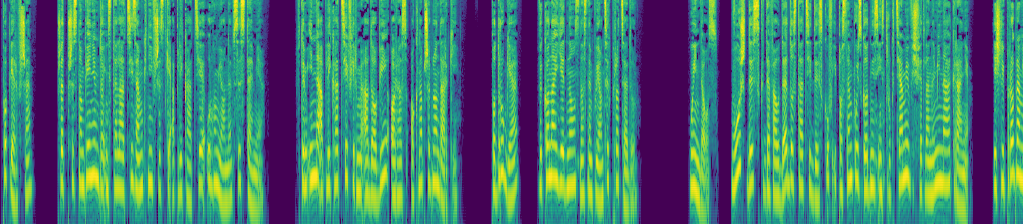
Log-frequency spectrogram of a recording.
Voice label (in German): pl anleitung, polnisch; sprecher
